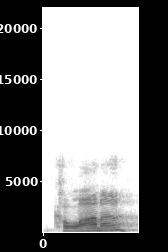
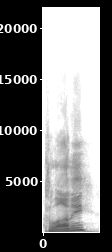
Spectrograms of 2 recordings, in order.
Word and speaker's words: Kalani: welcome to spotty bowl kalana kalana kalani kalani that's it yeah that's what i'm looking for kalani congratulations now that i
